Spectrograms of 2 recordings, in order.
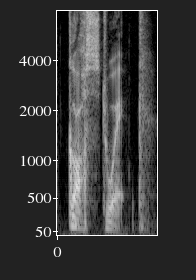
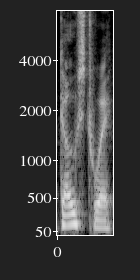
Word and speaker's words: Gostwick: Sir John Gostwick. Sir John is rubbish, but Gostwick is quite good. It's like Ghostwick, isn't it?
